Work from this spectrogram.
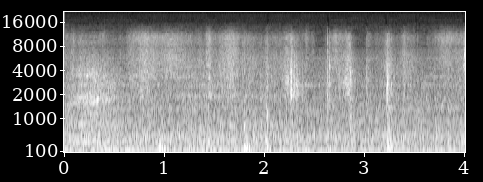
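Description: A deck of playing cards being handled in a false cut sequence, with the bottom of the pack moved to the top and cut back; soft, quiet riffling and snapping of cards close up, with no talking.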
